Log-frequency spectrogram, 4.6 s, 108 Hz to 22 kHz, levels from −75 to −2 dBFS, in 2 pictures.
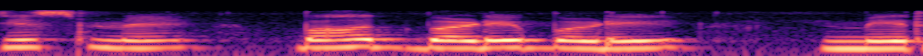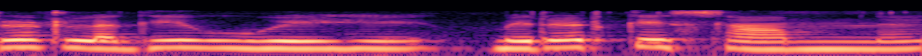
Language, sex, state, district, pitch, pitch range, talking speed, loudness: Hindi, female, Uttar Pradesh, Budaun, 235 Hz, 225-250 Hz, 145 wpm, -14 LUFS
